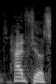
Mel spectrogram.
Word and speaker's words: Hadfield: I mean, how do you say his name? Chris Haddonfield? – Hadfield, sorry.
